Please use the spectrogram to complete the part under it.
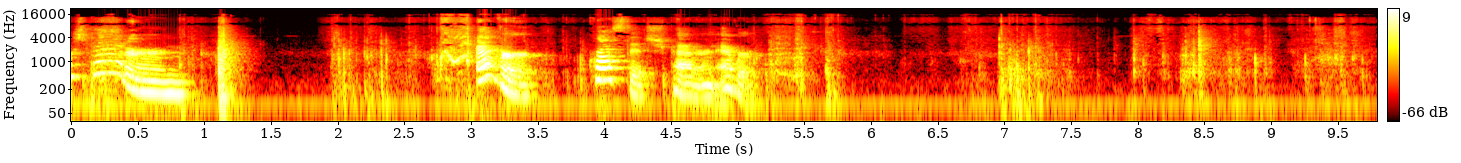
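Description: A plastic bag crinkles as it is opened.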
